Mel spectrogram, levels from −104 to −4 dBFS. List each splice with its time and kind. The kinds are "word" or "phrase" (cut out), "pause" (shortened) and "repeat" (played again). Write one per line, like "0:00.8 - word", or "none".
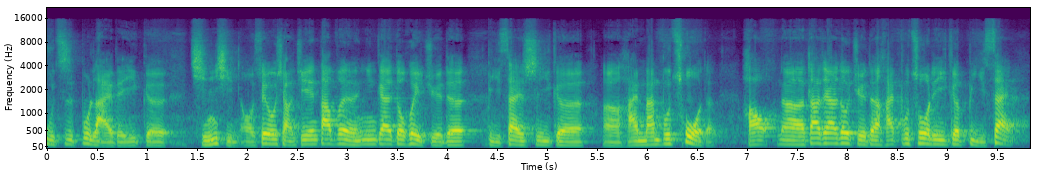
0:04.4 - word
